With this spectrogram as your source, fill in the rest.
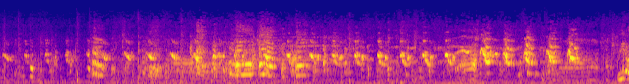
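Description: A flock of hens on a poultry farm clucks and squawks in dense, overlapping bursts, loud and close, continuing without pause.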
